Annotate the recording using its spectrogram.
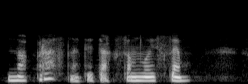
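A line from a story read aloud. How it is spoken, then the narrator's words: Quiet. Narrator (Russian): сказала она тихо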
